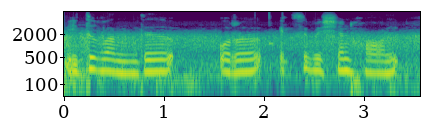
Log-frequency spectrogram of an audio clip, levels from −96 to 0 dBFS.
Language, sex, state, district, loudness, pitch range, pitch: Tamil, female, Tamil Nadu, Namakkal, -15 LUFS, 205-230 Hz, 220 Hz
